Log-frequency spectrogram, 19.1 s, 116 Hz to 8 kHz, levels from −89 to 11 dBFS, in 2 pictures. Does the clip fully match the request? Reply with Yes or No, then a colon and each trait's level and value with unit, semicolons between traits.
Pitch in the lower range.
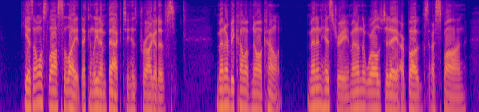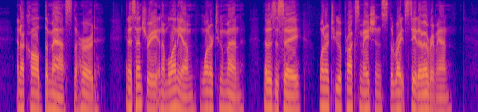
Yes: low, 120 Hz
